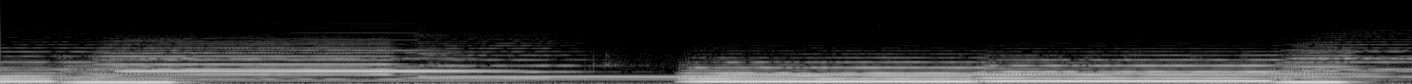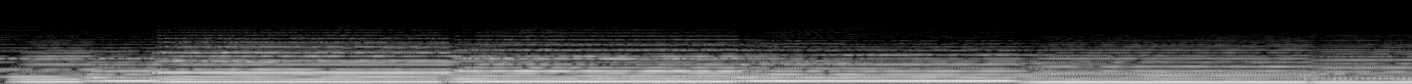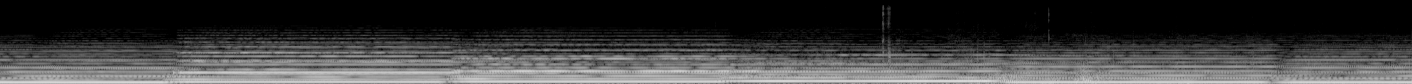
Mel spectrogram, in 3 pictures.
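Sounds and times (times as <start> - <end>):
brass quintet playing slow sustained chords: 0.0 - 42.3.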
